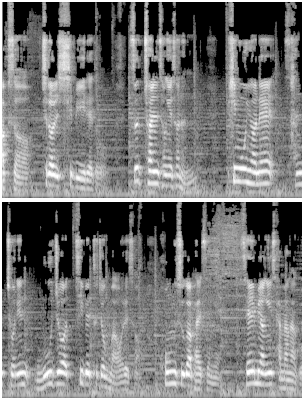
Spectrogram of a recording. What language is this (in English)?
Korean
